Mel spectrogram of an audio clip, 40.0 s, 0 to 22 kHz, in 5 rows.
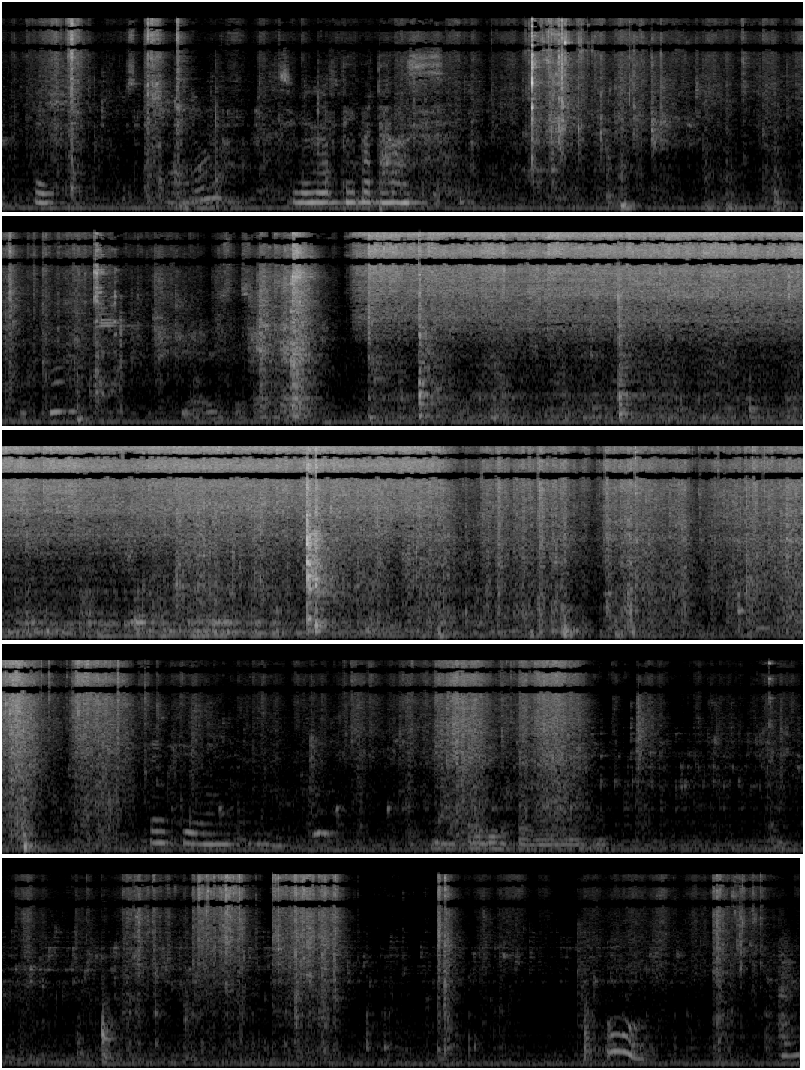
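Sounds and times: cutlery and dishes clattering: 0:08.8 - 0:09.8, 0:10.4 - 0:11.3.

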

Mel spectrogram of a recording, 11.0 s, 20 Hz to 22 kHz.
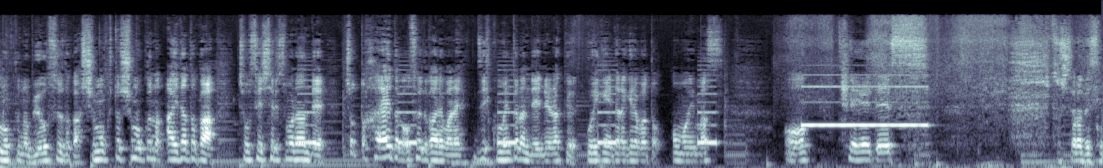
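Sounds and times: long electronic timer beep: 0:03.0 - 0:03.3, 0:04.0 - 0:04.2, 0:05.0 - 0:05.2, 0:06.0 - 0:06.2, 0:07.0 - 0:07.2, 0:08.0 - 0:09.4.

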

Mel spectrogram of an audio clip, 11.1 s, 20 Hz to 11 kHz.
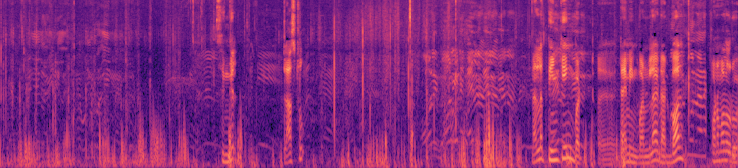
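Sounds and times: men calling out: 0:06.4 - 0:09.0.

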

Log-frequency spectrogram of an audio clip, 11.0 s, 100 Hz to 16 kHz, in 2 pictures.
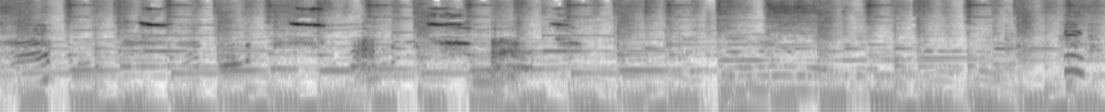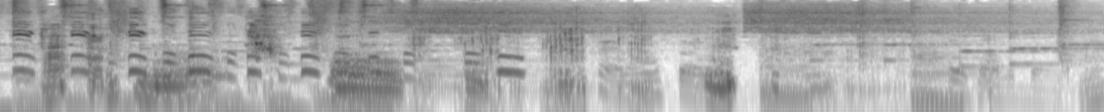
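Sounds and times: donkey braying: 0:00.0 - 0:03.4, 0:05.3 - 0:10.0.

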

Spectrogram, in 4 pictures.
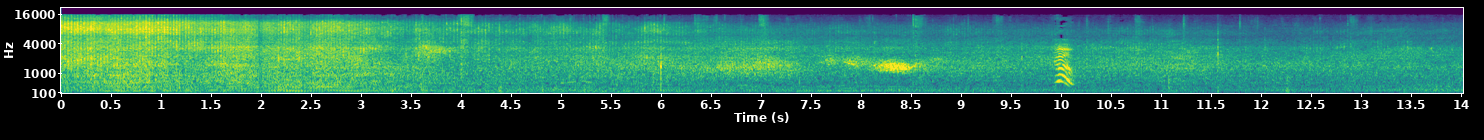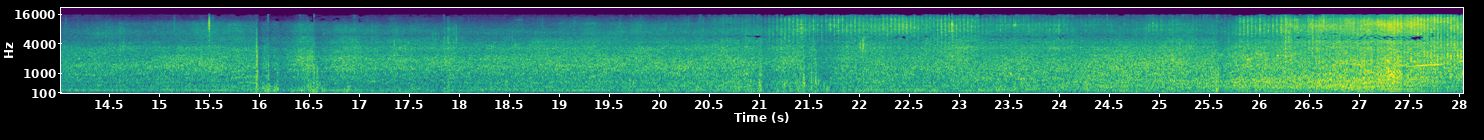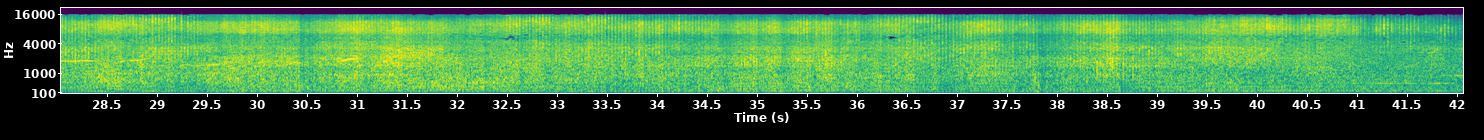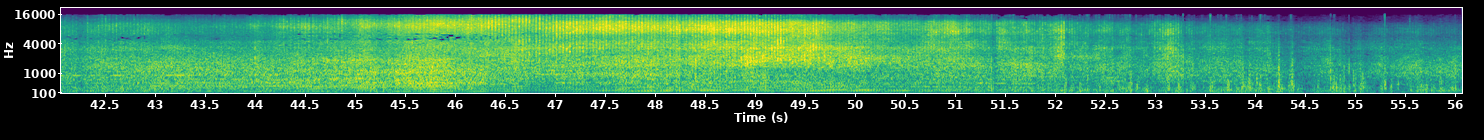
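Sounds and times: go-kart engines passing: 0:00.0 - 0:56.0.

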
